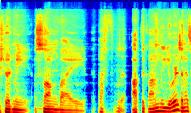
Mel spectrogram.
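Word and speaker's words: Optiganally Yours: But FM had showed me a song by Opticonally Yours, and that's how you pronounce it.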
